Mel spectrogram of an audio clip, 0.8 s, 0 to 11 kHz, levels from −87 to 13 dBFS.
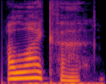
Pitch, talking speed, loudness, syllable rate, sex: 210 Hz, 225 wpm, -17 LUFS, 4.8 syllables/s, female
